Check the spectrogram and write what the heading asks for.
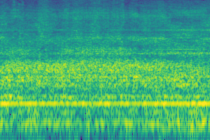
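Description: Vacuum cleaner running with its hose nozzle in the burr chamber of an espresso grinder, sucking out stale coffee grounds: a loud, steady rush of air with a steady whine over it.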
